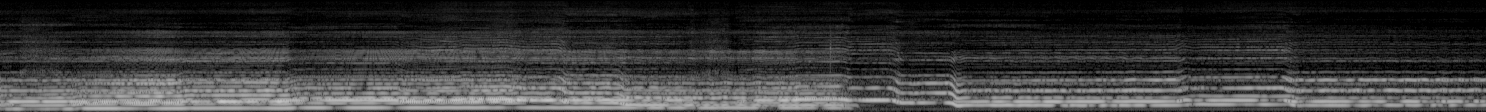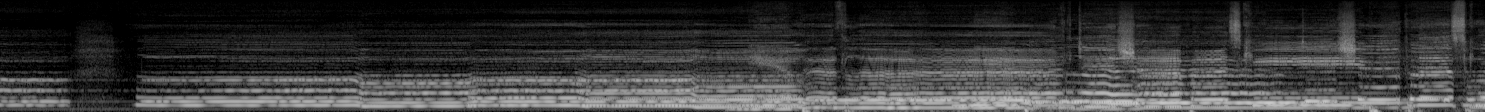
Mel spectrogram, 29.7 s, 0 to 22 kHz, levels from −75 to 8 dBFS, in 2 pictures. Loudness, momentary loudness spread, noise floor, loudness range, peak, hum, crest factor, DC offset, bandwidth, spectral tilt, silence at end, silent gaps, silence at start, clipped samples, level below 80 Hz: -18 LUFS; 8 LU; -46 dBFS; 8 LU; -2 dBFS; none; 16 dB; under 0.1%; over 20 kHz; -6.5 dB/octave; 0 s; none; 0 s; under 0.1%; -42 dBFS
